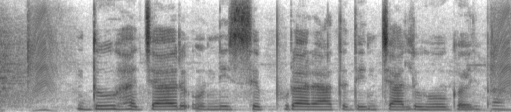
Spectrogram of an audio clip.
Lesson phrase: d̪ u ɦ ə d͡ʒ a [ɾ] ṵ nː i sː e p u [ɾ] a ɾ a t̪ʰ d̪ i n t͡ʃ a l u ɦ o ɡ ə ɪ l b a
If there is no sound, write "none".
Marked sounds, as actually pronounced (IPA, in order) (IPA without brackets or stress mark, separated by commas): ɾ, ɾ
